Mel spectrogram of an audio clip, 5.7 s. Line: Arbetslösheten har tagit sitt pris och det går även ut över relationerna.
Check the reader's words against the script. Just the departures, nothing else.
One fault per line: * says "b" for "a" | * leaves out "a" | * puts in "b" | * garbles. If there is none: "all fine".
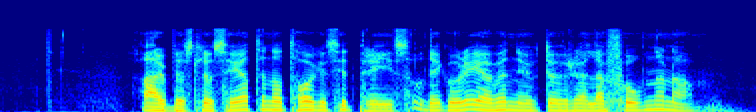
all fine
